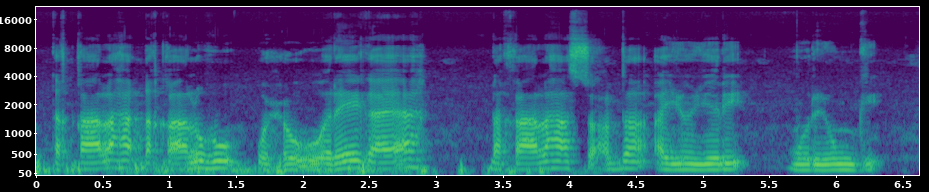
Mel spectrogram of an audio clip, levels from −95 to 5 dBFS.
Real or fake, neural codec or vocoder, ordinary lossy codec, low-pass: fake; vocoder, 48 kHz, 128 mel bands, Vocos; none; 19.8 kHz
